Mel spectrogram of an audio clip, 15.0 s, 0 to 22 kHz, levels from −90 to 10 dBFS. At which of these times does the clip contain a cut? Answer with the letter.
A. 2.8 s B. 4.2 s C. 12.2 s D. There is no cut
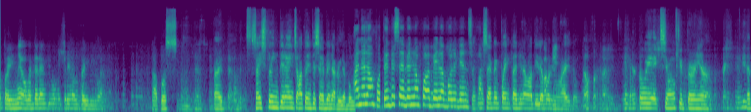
B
